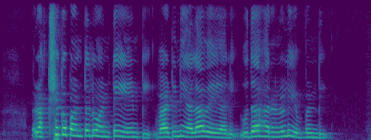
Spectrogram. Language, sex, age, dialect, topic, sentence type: Telugu, female, 18-24, Utterandhra, agriculture, question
